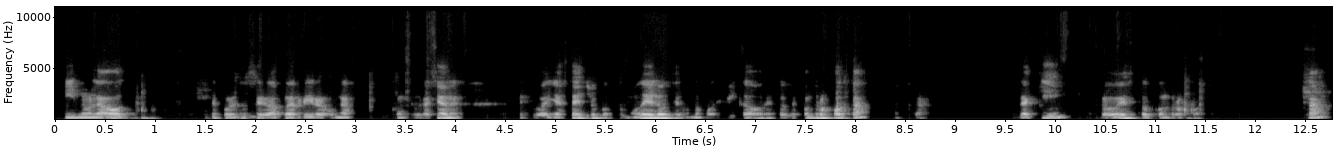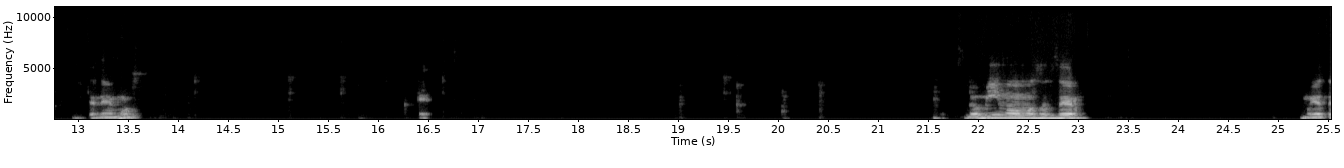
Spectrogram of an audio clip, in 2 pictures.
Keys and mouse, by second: 1.1 ctrl+z, 7.9 ctrl+j, 11.5 ctrl+j, 13.2-14.3 middle drag, 14.9 middle click, 15.5 middle click, 16.0 shift+middle click, 16.5 middle click, 17.8-19.0 drag, 19.4 shift+middle click, 20.1 KP_1, 20.7 KP_3, 22.1 middle click, 22.7 middle click.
